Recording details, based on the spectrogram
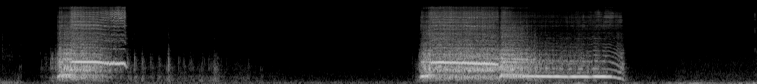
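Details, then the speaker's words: Used Ford blower motor bench-tested off the truck on direct voltage; whirring hum with a ragged, uneven edge, rougher than the other fan — rough-running blower motor. "and to think I thought that one looked better yeah that fan doesn't sound near as nice as this one does"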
